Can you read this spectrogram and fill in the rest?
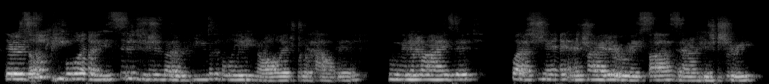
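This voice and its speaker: A woman's voice: mid-range voice, steady tone, fairly quick, few pauses, dark tone. A young woman, a sorority president, giving prepared, earnest public comment at a student meeting. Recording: echoey hall, mic from a distance.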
